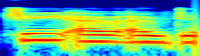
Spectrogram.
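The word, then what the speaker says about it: Goode: good I think or good it's g o o d e I don't know how you pronounce sounds like good if it's got an alien I think it's good um and she like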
